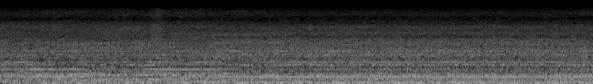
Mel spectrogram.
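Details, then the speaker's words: Hyundai Galloper LPG vaporizer engine after no-start repair: steady, even running hum with a constant drone and no misses or knocks; engine back to normal. "정상으로 돌아왔습니다"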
